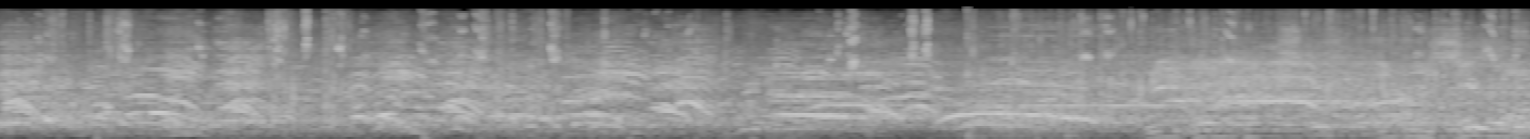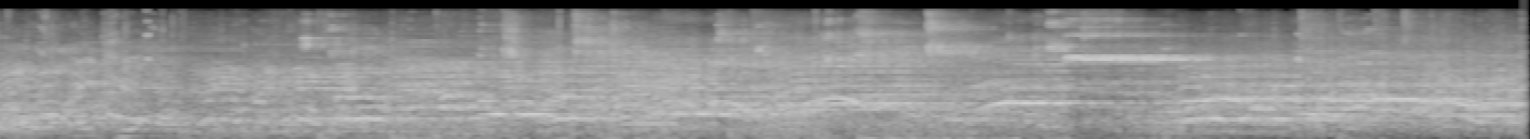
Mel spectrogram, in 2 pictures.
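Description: Live basketball game sound in a large gym: a basketball bouncing on a hardwood court, many short sneaker squeaks and crowd voices. A fuller, lower crowd rumble comes in a little past halfway.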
